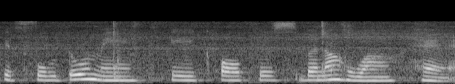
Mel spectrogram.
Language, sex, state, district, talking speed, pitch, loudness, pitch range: Hindi, female, Madhya Pradesh, Dhar, 105 wpm, 195 Hz, -16 LUFS, 185-200 Hz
